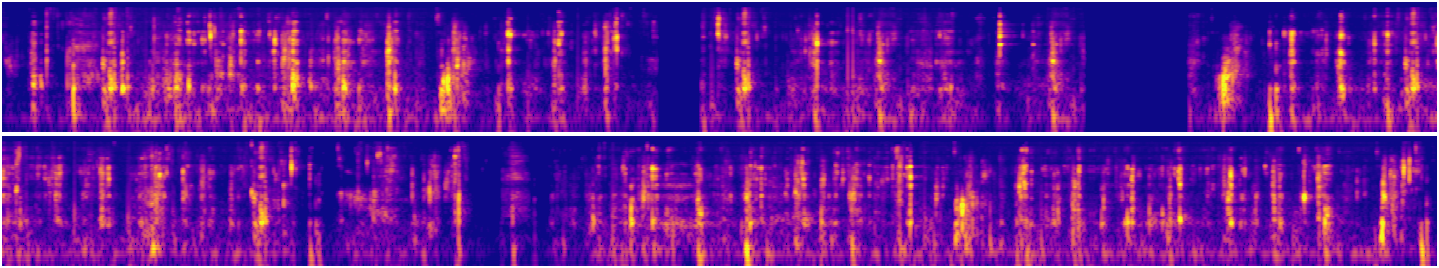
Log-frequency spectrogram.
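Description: Close-up chewing and crunching of fried chicken wings, with crisp crackles from the breaded skin, broken a few times by brief dead silence.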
